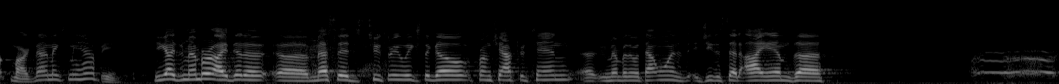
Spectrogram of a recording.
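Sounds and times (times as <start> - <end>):
speech: 0.0 - 8.4
voice imitating a creaking door: 9.7 - 10.5.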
